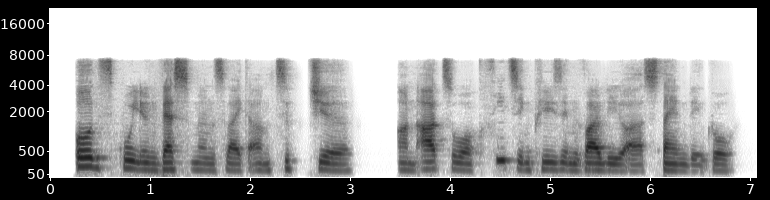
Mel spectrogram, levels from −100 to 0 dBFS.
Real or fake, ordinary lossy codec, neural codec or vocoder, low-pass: fake; none; codec, 16 kHz, 0.5 kbps, X-Codec, HuBERT features, trained on balanced general audio; 7.2 kHz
